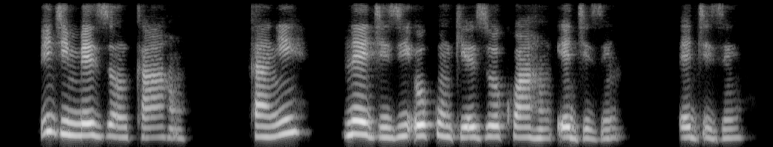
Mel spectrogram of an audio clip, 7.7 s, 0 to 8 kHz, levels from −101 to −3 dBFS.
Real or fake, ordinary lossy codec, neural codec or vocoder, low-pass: fake; none; codec, 24 kHz, 0.9 kbps, DualCodec; 7.2 kHz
